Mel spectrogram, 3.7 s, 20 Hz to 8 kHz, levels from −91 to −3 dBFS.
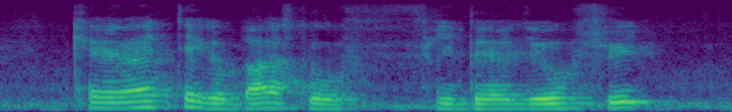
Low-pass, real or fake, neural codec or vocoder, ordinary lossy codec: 7.2 kHz; fake; codec, 16 kHz, 4 kbps, FreqCodec, smaller model; none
